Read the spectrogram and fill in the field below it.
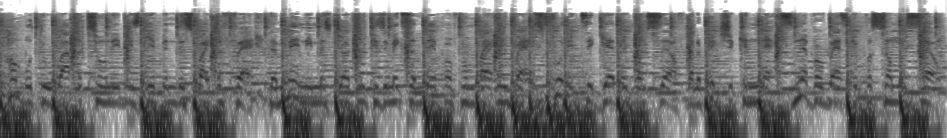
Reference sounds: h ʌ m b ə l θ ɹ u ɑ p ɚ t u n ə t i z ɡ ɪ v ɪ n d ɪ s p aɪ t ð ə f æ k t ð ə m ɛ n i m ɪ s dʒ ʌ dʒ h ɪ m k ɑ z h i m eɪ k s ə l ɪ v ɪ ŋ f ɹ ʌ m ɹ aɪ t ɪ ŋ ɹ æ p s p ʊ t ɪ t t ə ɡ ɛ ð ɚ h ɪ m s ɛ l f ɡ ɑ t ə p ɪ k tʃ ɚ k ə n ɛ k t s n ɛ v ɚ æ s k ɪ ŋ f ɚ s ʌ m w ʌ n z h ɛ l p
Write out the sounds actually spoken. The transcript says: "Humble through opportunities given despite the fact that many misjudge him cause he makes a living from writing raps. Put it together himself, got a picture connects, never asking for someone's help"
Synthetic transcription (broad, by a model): h ʌ m b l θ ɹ ɑ p ɚ t u n ə t i z ɡ ɪ v ɪ n d ɪ s p aɪ t ð ə f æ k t ð ə m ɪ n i m ɪ s dʒ ʌ dʒ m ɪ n k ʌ z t m eɪ k s ə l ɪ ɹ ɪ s f ɹ ʌ m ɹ aɪ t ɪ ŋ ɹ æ s p ʊ t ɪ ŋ t ə ɡ ɛ ð ɚ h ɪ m s ɛ l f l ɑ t ə p ɪ k tʃ ɚ k ə n ɛ k t s n ɛ v ɚ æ s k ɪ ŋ f ɚ s ʌ m w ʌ n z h ɛ l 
